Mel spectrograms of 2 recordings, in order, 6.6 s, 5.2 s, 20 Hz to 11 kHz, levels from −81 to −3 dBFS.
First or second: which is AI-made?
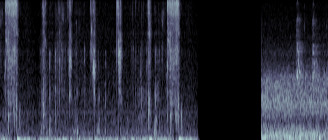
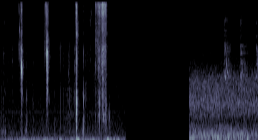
first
